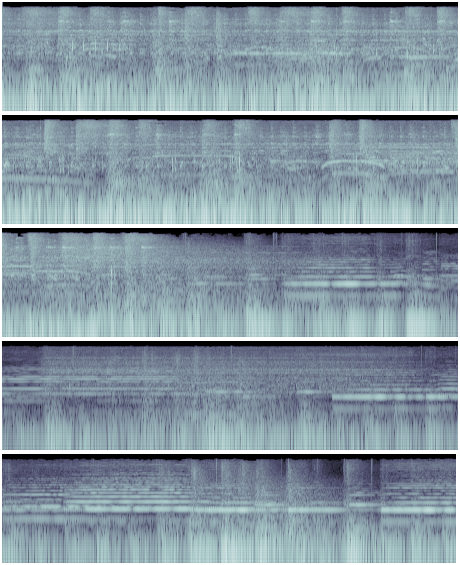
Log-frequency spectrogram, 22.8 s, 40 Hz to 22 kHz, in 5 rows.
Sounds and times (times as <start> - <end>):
Run: 0.0 - 10.7
Music: 0.0 - 22.7
Outside, urban or manmade: 0.0 - 22.7.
